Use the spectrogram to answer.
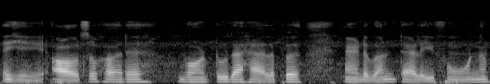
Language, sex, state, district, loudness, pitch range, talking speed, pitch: English, male, Punjab, Kapurthala, -21 LUFS, 105-115 Hz, 135 wpm, 110 Hz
